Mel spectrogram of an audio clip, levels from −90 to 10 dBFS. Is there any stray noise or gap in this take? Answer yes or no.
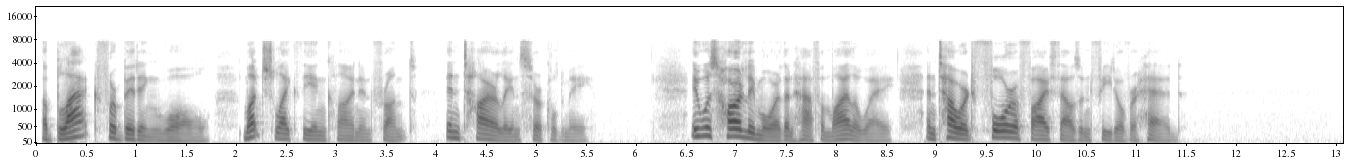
no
